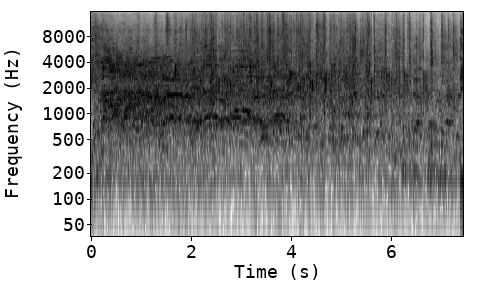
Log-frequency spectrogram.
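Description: Loud, sustained audience applause fills the whole stretch, a dense wash of many hands clapping at once with faint crowd murmurs and chuckles mixed in, steady until the end.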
